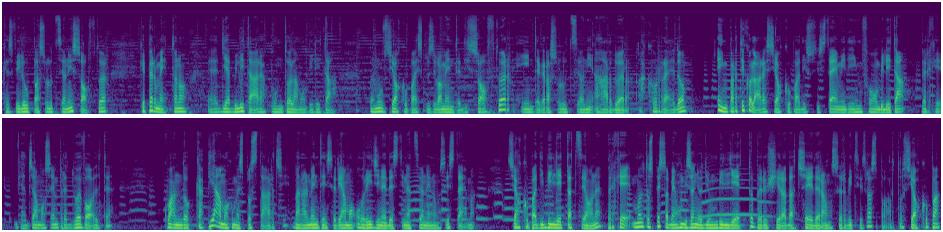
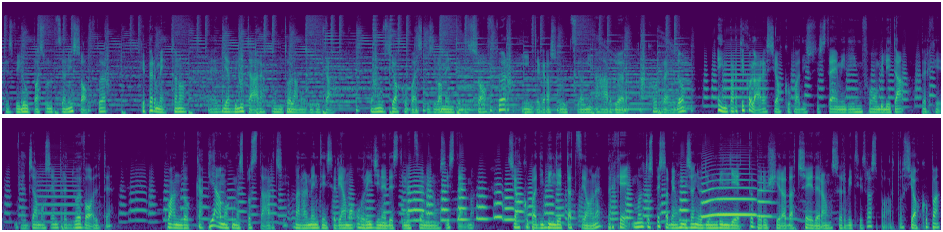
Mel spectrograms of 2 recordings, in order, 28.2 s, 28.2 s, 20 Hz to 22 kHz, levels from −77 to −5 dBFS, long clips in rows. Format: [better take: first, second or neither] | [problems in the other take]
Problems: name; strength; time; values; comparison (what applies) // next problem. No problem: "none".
first | background music; loud; throughout; 4 dB below the speech; faint in the first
